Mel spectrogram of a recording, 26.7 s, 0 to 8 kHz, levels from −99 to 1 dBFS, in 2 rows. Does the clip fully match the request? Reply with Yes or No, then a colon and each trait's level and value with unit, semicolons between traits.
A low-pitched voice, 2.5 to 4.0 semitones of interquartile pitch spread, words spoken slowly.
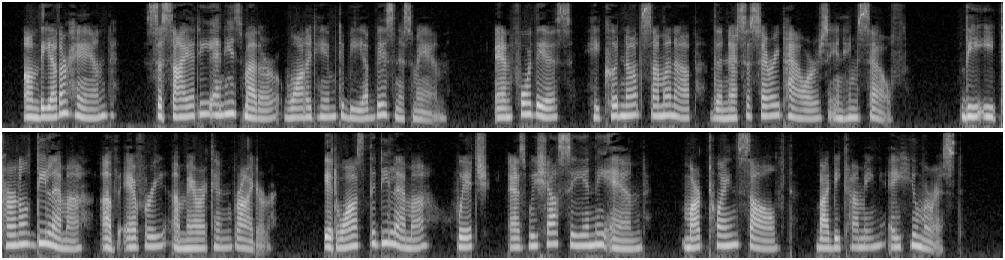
No: medium, 175 Hz; average, 3.7 semitones; slow, 120 wpm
